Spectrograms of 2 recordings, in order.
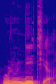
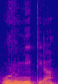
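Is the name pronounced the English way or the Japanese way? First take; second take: Japanese; Japanese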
